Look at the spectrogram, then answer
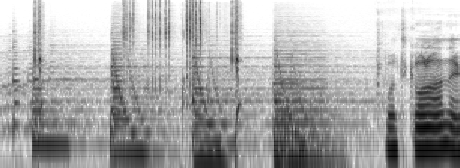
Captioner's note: drilling noise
